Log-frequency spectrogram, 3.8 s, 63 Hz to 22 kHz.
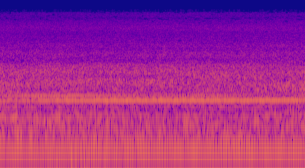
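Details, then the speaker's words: Ventisol VOP 60 MX G3 60 cm wall fan, 200 W, 2.5 µF capacitor, no dimmer so at maximum speed after coil jumper repair and cleaning: steady even whoosh and constant motor hum, nothing rubbing or rattling. "É um ventilador bem forte aí na questão de vento, pessoal. Uma rotação bem alta."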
